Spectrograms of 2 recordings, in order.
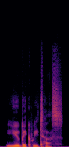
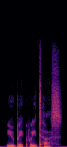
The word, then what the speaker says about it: ubiquitous: the word we and finally tus which rhymes with bus now say it with me ubiquit tus one more time ubiquit tus so what does ubiquitous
